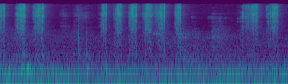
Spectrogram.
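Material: Wood.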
